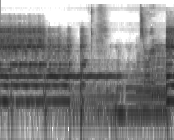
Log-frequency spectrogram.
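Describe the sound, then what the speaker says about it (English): Electric guitar with effects and distortion sounding a pinch harmonic on the open B string: sustained bright harmonic-rich notes with a few re-attacks, reverberant and alone, no talking. "make it a pinch harmonic just by tapping it lightly."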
